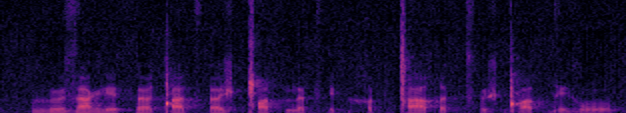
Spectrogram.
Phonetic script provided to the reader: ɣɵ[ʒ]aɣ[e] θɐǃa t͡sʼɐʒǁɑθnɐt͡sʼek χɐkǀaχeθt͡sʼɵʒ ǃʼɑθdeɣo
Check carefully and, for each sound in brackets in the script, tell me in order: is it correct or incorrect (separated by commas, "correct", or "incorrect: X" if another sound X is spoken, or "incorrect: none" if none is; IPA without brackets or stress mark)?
incorrect: z, correct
